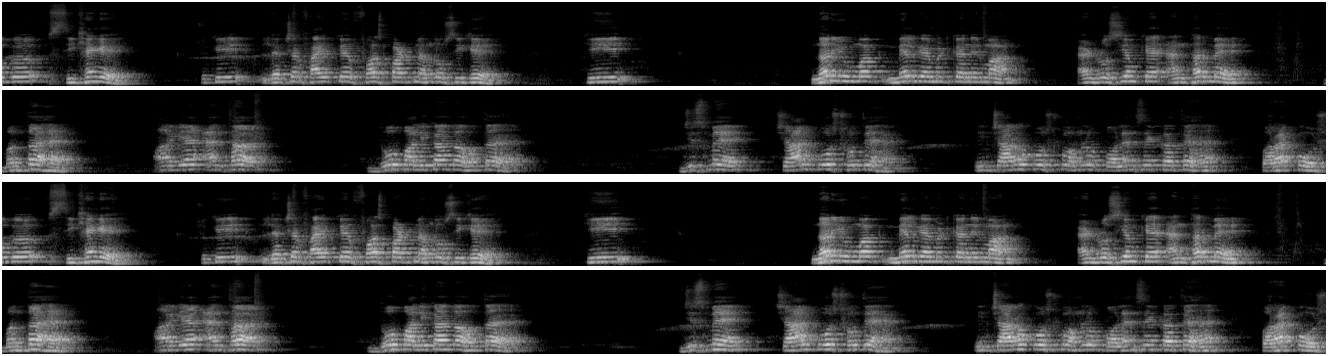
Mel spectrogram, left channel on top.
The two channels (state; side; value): quieter; left; 3.1 dB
